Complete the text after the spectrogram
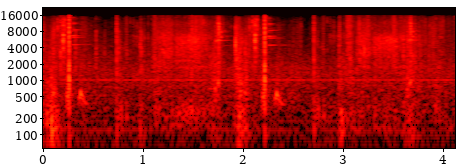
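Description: Leafy vines rustle as a climber clambers up them.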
